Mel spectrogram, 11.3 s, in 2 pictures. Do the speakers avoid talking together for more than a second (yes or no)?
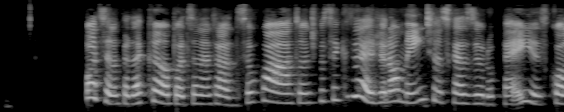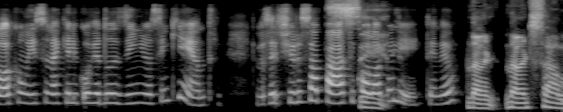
yes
